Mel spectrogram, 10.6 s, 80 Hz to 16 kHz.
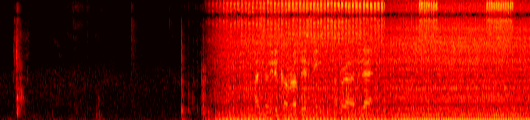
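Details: Suzuki LTZ 400 ATV (believed 2004), sat five years: a few clicks, then it fires and settles into a steady, even idle with clean throttle blips. Runs really good.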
